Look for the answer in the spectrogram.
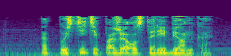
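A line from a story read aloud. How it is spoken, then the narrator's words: Quiet but firm. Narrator (Russian): тихо, но твердо сказала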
